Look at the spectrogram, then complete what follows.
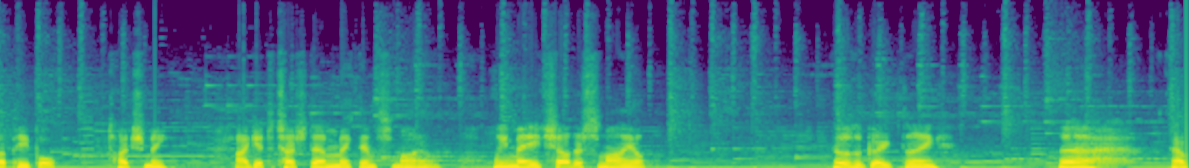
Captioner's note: sigh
